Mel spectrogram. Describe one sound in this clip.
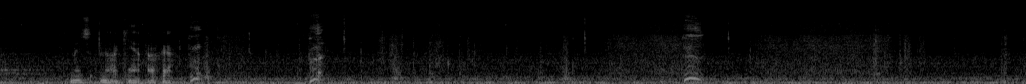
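Quick footsteps patter on a stone floor.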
